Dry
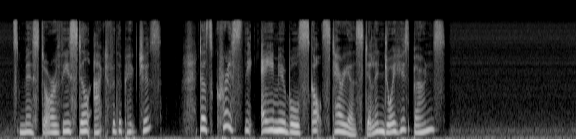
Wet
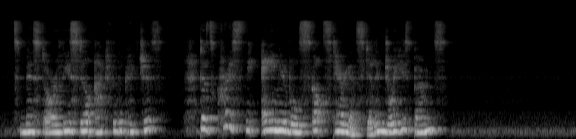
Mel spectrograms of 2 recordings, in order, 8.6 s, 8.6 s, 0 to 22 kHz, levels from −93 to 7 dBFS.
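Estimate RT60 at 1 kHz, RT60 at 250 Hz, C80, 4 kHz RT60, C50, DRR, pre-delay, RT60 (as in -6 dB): 0.45 s, 0.35 s, 11.0 dB, 0.50 s, 7.5 dB, -10.0 dB, 3 ms, 0.45 s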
